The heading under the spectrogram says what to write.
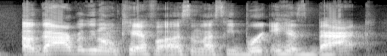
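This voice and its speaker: A woman speaks loudly with a bright, sharp tone. Her intonation is monotone and flat. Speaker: podcast guest. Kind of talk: casual chat.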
